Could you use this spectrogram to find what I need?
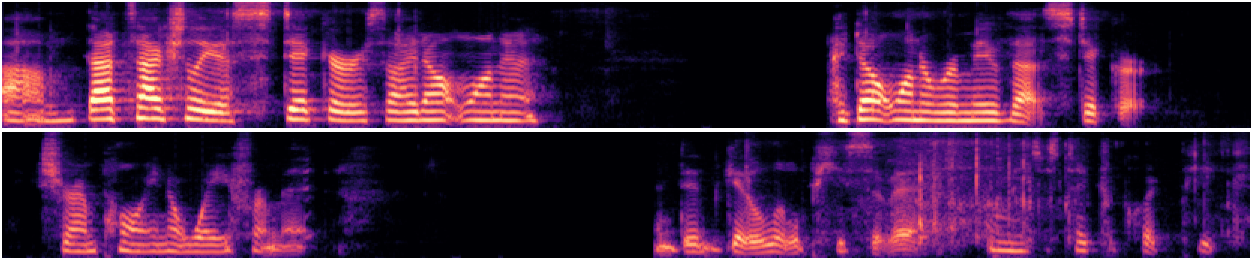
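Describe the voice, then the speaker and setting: A woman speaks at a moderate pace with vocal fry and a medium pitch, her loudness swinging widely and her pitch varying in an ordinary way, with long, frequent pauses in a dry, close recording with no echo. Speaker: online reseller and channel host. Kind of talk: casual unboxing vlog.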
